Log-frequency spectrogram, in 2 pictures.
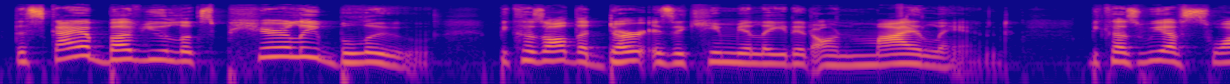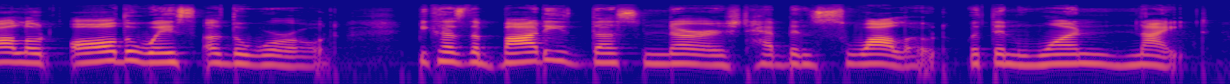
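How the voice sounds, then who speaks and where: A woman's voice: mid-range voice, moderate pace, fairly bright tone, lightly acted. A woman playing another woman's desperate, insistent double in a live radio play, with solemn, literary delivery. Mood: pained, accusing.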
